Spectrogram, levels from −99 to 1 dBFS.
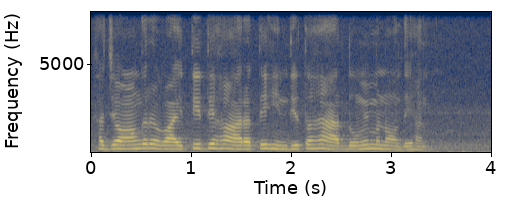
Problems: background sounds at intervals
